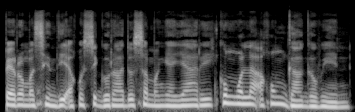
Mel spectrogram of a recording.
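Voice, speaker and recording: An anxious, wronged Filipino wife, voiced by a woman narrator in an audiobook drama. She speaks softly and hesitantly in a fairly low register, recorded dry. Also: fast talker, no room sound, lightly acted. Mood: unsure but resolved. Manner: hesitant, soft-spoken.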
